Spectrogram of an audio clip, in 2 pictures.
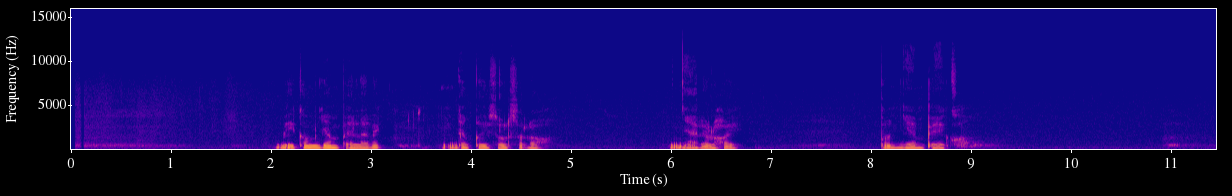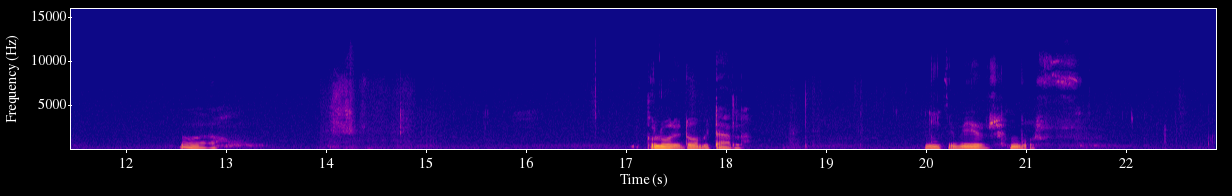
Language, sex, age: Wolof, female, 25-35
